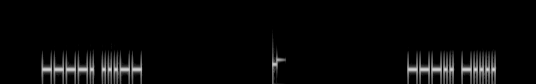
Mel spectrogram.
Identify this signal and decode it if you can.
Morse code, heard as a keyed tone, about 40 wpm, 700 Hz. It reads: 93 86
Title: Numbers - 2-Digit 40wpm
